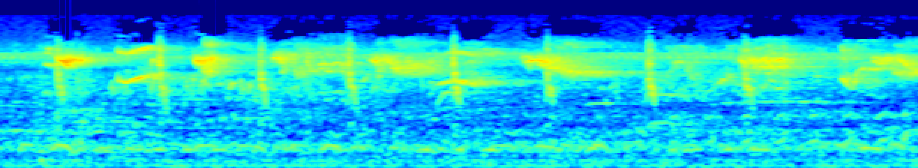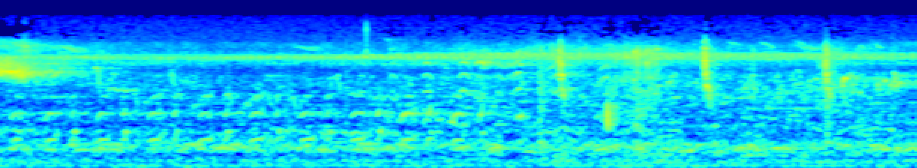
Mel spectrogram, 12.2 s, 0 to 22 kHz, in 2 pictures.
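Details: Northern puffback in Gambia, 2015, giving sharp, clicking and chattering notes in quick bursts, thinning out after a few seconds, over a steady high insect-like hiss.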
